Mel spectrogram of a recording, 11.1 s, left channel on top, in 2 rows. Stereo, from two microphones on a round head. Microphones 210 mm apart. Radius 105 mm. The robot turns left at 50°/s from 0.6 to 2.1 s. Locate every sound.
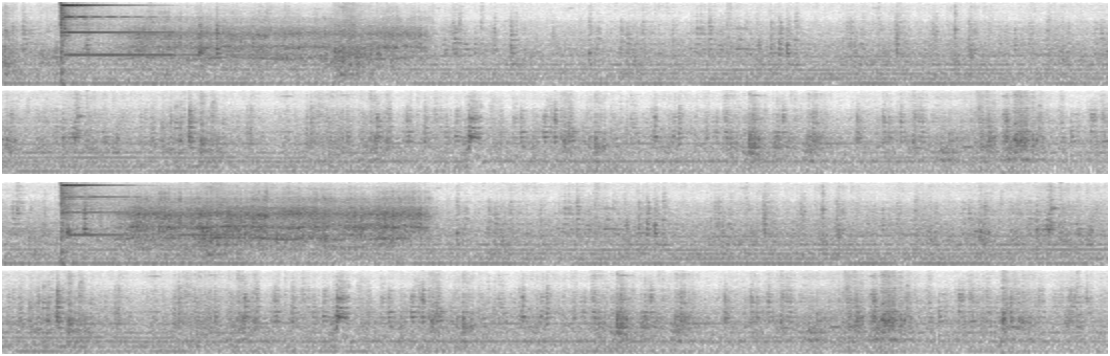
0.3 s a buzzer: 25° left (ahead or behind), 0.7 m; by 0.9 s 35° left (ahead or behind), 0.7 m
